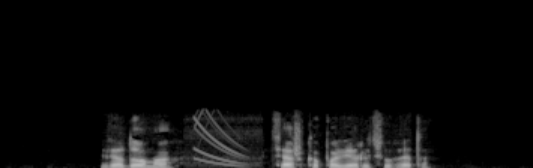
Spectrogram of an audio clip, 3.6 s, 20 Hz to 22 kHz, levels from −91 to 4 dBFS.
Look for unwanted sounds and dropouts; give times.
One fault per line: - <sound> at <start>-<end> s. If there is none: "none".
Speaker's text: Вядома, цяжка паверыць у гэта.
- chirp at 1.3-1.7 s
